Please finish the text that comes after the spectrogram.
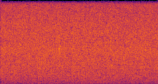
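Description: A waterfall rushing on Vancouver Island, a dense, steady broadband roar of falling water with no break, fairly loud and alone.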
